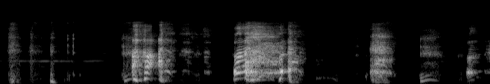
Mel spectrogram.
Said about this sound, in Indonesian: Aduh anjir, cuma coba batuk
